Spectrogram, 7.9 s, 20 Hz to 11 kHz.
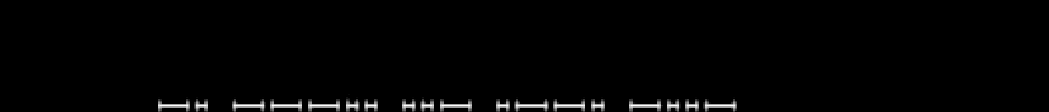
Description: Morse code, heard as a keyed tone, about 17 wpm, 700 Hz. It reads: N8UPX
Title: USA Call Signs - 5 Characters - 17wpm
